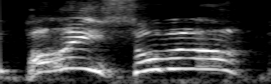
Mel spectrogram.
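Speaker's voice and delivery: loud high police bark at the door; police shout. Acted. Pretending to be cops, shouting at the door. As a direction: bang on the door and yell police.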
